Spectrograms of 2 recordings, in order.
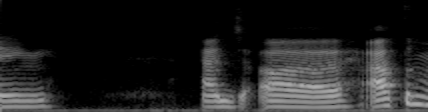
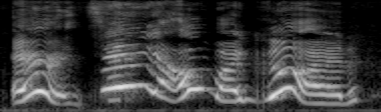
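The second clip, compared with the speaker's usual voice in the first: high, loud acted shriek; hammed-up starstruck scream; excited fan yell; 13 semitones higher, 10 dB louder than usual. Shop owner recognizing the pop star, loud excited yell. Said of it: "the shop owner comes to yell at them".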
